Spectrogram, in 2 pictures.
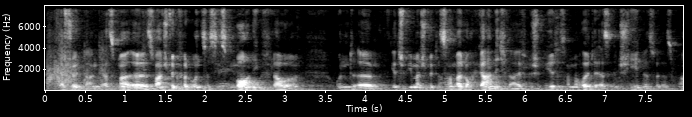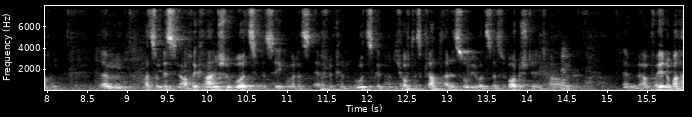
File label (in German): Ansage; Jazz-Club Trier e.V. (JCT); 13. Jazzgipfel (Tufa, Trier)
